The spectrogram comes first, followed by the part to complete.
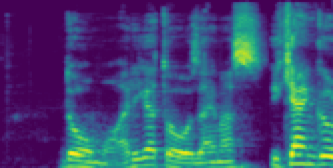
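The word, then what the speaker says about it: ありがとうございます: doumo and simply keep arigatou gozaimasu. Arigatou gozaimasu. Arigatou gozaimasu. Watch out, because sometimes I hear people say it so fast that it sounds like azas, azas, arigatou gozaimasu, azas.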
